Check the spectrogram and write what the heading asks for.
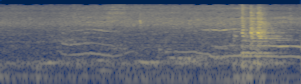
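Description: A cat meowing in the background, a few short wavering calls, with a louder call near the end.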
